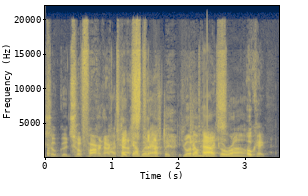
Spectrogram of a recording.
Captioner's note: Adamus laughs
